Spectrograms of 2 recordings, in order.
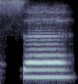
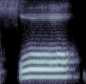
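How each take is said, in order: First: The consonant is light and thin. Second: The consonant is heavy and thick. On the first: The speaker calls it wrong. "dibaca sa, ya salah juga" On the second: The speaker calls it right. "Yang tadinya so"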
